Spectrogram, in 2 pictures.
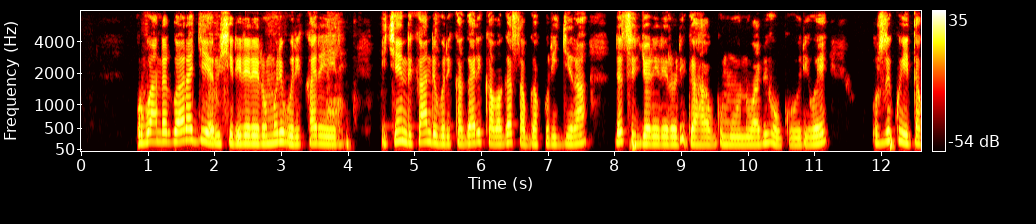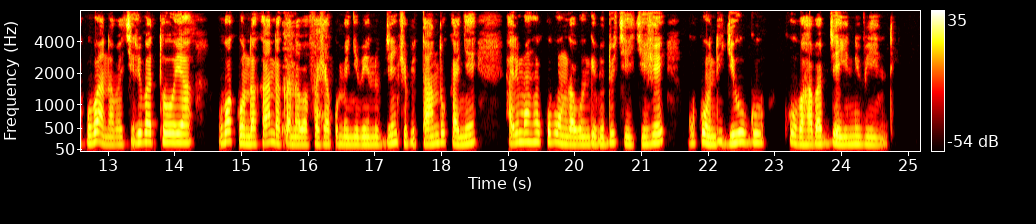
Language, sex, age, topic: Kinyarwanda, female, 18-24, education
